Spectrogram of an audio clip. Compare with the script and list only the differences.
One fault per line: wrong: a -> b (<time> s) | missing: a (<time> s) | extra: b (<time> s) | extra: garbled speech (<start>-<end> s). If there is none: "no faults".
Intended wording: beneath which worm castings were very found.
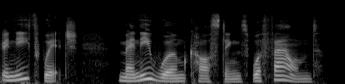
extra: many (1.2 s)
missing: very (2.6 s)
